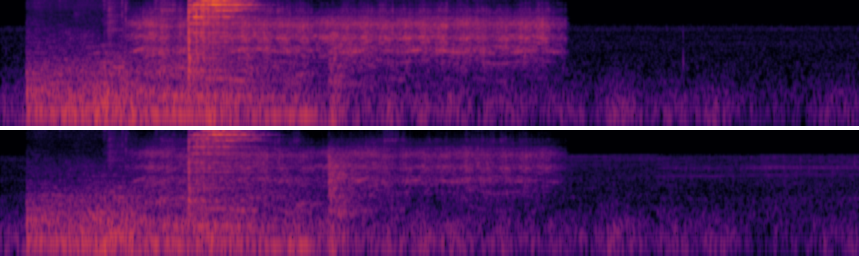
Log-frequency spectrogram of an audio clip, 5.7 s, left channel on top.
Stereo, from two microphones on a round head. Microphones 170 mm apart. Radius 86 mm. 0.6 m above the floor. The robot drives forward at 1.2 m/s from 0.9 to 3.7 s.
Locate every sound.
0.2 s cutlery clinking: 35° left (ahead or behind), 0.6 m; by 2.1 s 15° left (ahead or behind), 1.1 m
2.2 s a cupboard door: 80° right, 7 m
